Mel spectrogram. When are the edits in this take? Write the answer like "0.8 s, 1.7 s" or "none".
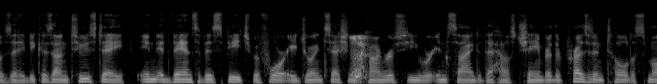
1.3 s

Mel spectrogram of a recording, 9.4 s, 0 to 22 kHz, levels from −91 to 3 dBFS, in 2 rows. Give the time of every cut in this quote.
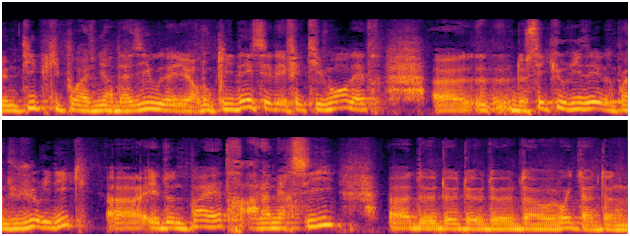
none

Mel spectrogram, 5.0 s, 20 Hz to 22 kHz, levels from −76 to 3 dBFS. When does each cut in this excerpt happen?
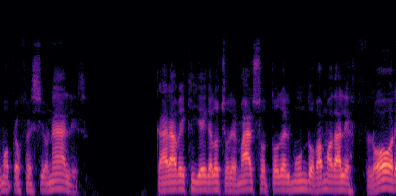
1.9 s

